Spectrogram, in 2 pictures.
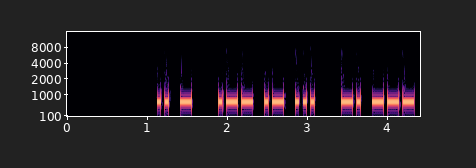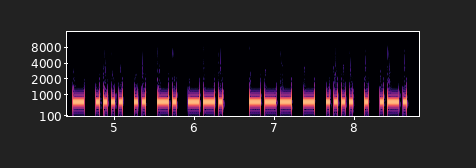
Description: Morse code, heard as a keyed tone, about 25 wpm, 700 Hz. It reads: IT WAS NOTHING OTHER
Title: Sentences from Top 1000 Words - Review Part 2 - 25wpm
